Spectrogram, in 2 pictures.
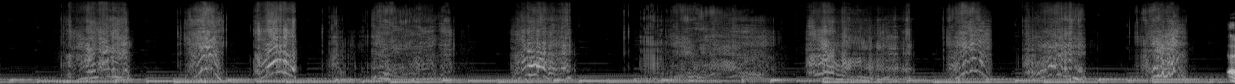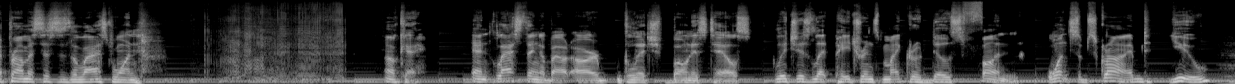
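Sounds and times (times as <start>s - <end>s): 
zippers being zipped on jumpsuit: 0.5s - 12.0s, 14.4s - 15.9s
speech: 12.3s - 14.0s, 16.2s - 24.6s.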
